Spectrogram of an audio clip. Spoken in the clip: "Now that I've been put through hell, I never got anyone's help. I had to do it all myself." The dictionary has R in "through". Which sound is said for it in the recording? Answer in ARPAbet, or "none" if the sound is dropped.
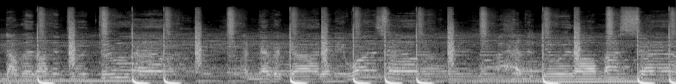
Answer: none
